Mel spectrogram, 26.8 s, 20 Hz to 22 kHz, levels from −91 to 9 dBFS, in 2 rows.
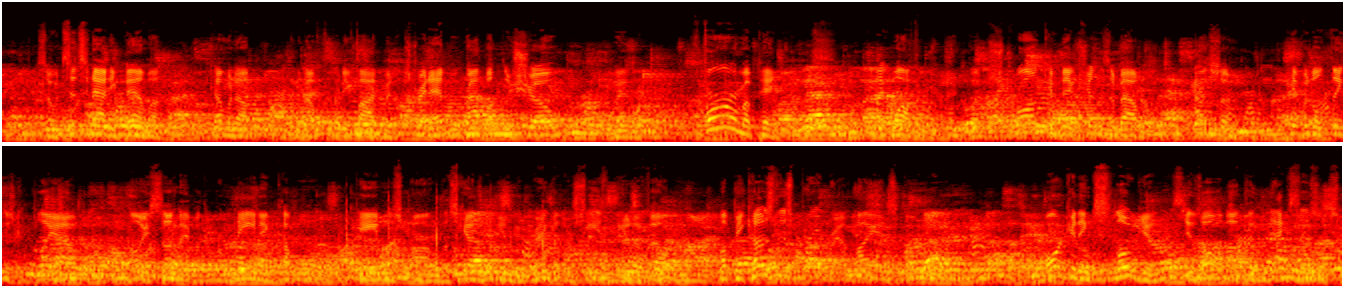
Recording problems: chatter from many people; very loud; throughout; 2 dB above the speech
footsteps; noticeable; from 17 to 19 s; peak 9 dB below the speech

